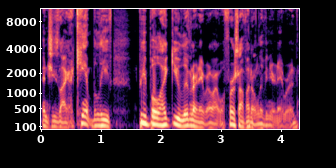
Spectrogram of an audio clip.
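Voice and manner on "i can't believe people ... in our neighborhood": put-on loud, tearful sobbing and bawling. Retelling what the neighbors' daughter said while crying: imitating someone crying. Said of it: "She's crying".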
